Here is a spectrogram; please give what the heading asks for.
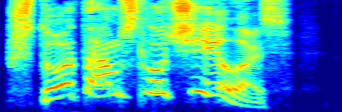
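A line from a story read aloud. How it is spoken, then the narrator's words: Shout. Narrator (Russian): крикнул он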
